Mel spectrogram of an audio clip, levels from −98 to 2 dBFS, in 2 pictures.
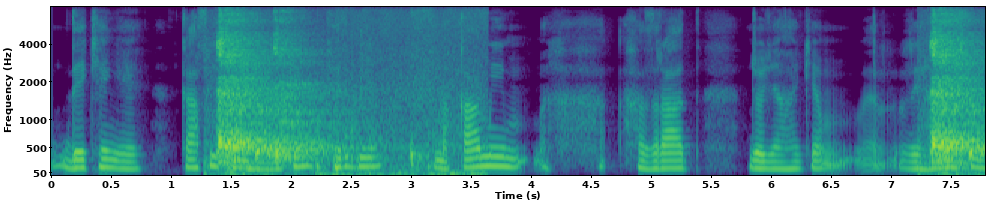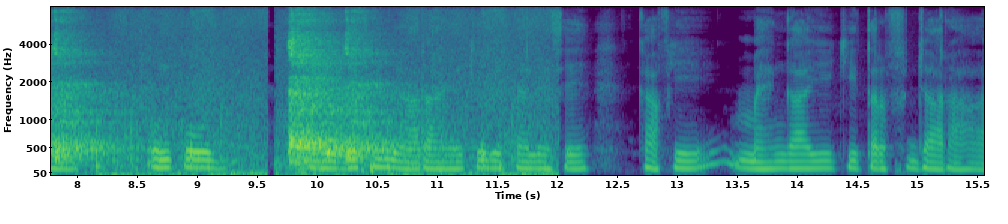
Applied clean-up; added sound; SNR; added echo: none; Cough; -5 dB; none.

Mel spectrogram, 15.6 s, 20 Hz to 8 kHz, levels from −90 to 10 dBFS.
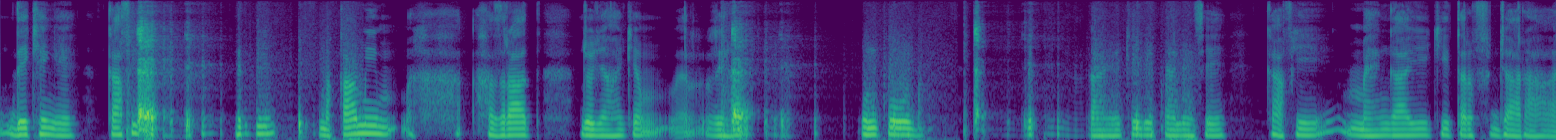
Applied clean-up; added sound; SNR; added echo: neural mask model RNNoise.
